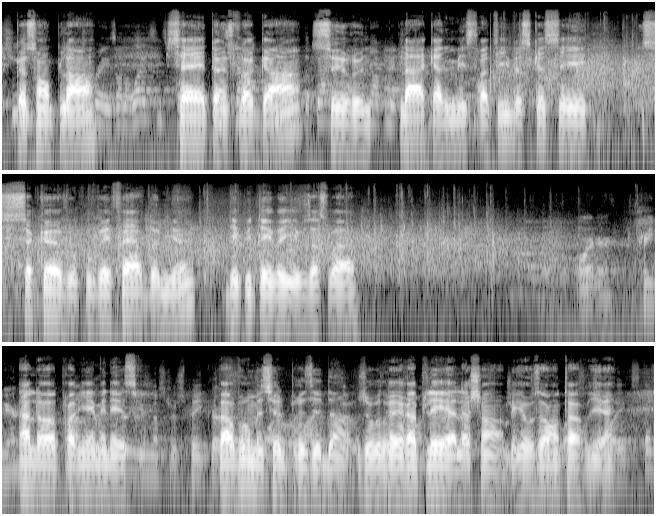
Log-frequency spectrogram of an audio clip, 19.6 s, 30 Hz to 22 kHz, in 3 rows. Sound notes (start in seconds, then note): 10.9 some Applause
